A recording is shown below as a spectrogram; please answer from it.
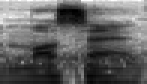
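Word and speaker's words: Moze: Like mozzarella. Moza. That's what people were saying. Say it like mozzarella, they said.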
